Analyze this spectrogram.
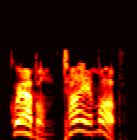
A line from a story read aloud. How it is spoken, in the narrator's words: cried Tom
